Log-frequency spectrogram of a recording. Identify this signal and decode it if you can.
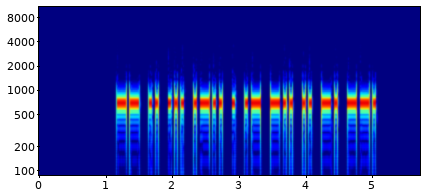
Morse code, heard as a keyed tone, about 25 wpm, 700 Hz. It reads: MISLEADING
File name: practice / 25wpm / Ten Letter Words - 25wpm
